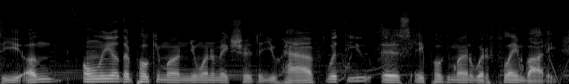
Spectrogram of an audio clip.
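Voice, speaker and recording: A man talks at a moderate speed, his pitch varying in an ordinary way, while music plays behind him. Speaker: gaming guide creator. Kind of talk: game tutorial voiceover. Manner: casual, filler-heavy.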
